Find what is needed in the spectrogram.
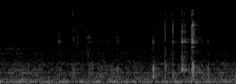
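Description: Small clicks and scrapes of a metal mason jar lid against the glass jar as it is pushed and twisted, a few at first and a quick cluster near the end. The lid won't go back on because the match-striker strips inside it overhang too much.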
